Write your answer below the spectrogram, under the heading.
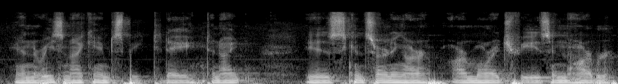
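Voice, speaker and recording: At a moderate pace, a man with a very deep, low pitch speaks in a monotone, flat intonation amid noticeable background noise and audible room echo. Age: 60s. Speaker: sailor, public commenter. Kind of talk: public comment at council meeting.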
